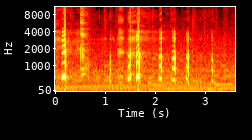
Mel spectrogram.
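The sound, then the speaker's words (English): A series of bright, ringing clinks, about nine of them in quick, irregular succession, as glasses clink together in a toast, with a faint murmur beneath. “Cheers.”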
